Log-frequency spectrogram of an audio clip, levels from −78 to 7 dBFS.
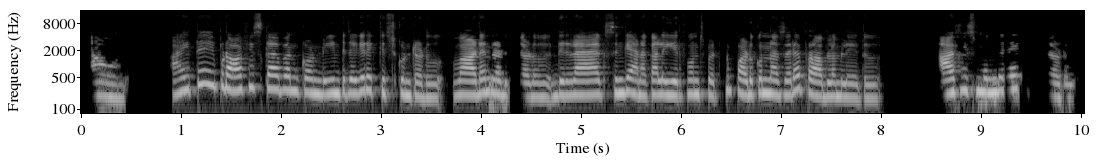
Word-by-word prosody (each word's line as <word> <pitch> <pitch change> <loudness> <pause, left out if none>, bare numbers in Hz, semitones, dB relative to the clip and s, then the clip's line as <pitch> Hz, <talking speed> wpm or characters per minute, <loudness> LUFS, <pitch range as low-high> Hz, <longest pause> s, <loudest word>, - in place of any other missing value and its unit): అవును. 185 -3 -3 0.5
అయితే 270 +7 -1
ఇప్పుడు 315 -3 +3
ఆఫీస్ 300 +3 -2
క్యాబ్ 280 -1 +3
అనుకోండి. 240 -4 0
ఇంటి 230 0 +1
దగ్గర 240 +3 +2
ఎక్కించుకుంటాడు. 220 -6 -3 0.3
వాడే 215 +1 +4
నడుపుతాడు. 195 -3 -3 0.2
రిలాక్సింగ్‌గా 215 +3 +2
ఎనకాల 215 +1 0
ఇయర్‌ఫోన్స్ 220 +1 -1
పెట్టుకొని 210 +6 -6
పడుకున్నా 225 +1 +2
సరే, 250 +6 +1
ప్రాబ్లమ్ 195 -2 +1
లేదు. 175 -1 -5 0.8
ఆఫీసు 260 +2 0
ముందరే 250 +3 +3
దింపుతాడు. 195 -7 -9
220 Hz, 130 wpm, -23 LUFS, 205-245 Hz, 0.8 s, వాడే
